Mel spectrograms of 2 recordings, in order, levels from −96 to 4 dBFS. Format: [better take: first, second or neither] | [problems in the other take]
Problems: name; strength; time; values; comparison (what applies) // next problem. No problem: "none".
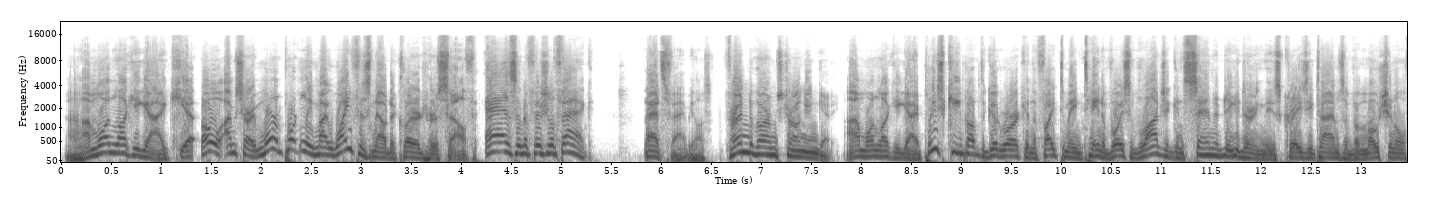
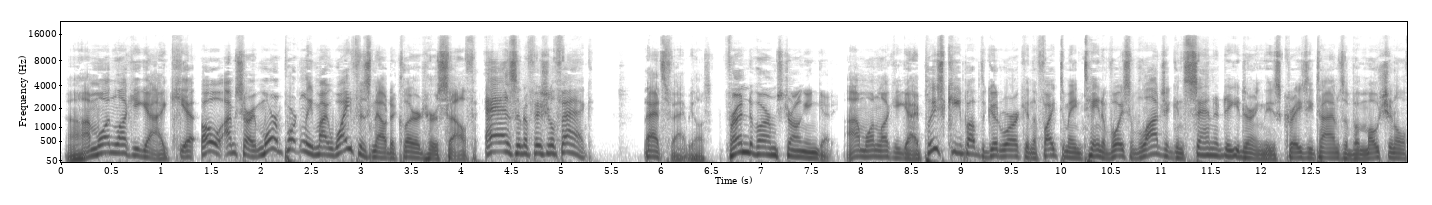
second | distortion; slight; 10 dB below the speech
